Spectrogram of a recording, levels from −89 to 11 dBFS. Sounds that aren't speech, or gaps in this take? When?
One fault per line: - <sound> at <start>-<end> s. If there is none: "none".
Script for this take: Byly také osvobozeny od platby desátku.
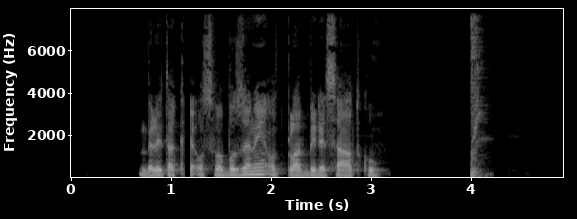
- dropout at 1.1-1.2 s
- thud at 4.0-4.2 s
